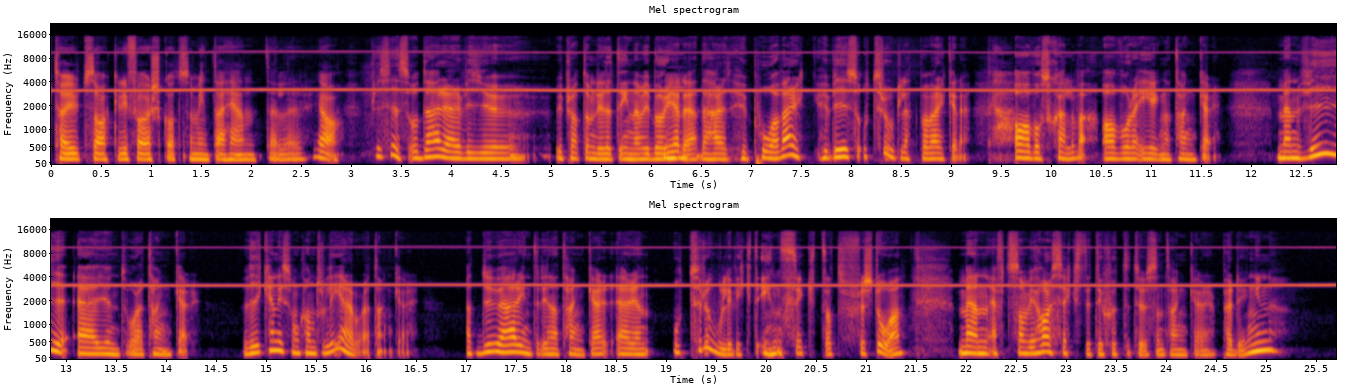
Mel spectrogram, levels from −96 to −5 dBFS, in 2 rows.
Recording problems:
high-pitched whine; loud; throughout; 3 kHz, 6 dB below the speech

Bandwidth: 15 kHz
